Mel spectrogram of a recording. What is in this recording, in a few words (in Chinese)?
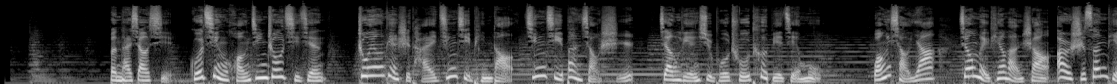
新闻 正播新闻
